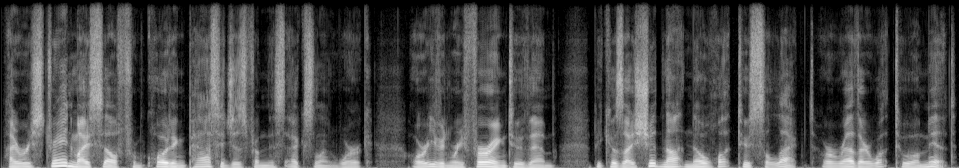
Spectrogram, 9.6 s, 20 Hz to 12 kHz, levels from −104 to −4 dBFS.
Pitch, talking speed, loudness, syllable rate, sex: 125 Hz, 175 wpm, -19 LUFS, 5.1 syllables/s, male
